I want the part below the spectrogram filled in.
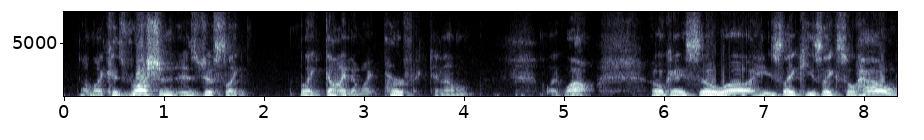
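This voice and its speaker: A man with an American accent speaks in a somewhat breathy voice at a fairly slow pace. His intonation is fairly even, with long, frequent pauses and big swings in loudness. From US Northeast, New York (Nyack). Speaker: guest on interview show. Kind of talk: casual storytelling interview. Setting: livestream. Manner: repetitive, halting false starts.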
